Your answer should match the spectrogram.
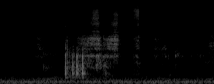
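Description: Faint crackly rustle of a paper picture book being handled, a quick run of small scrapes lasting under a second about halfway through, over a low steady room hum.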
